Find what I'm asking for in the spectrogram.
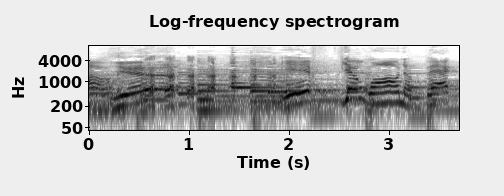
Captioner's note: chuckles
